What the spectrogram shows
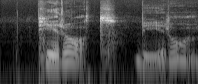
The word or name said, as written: Piratbyrån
